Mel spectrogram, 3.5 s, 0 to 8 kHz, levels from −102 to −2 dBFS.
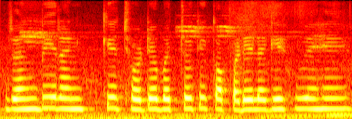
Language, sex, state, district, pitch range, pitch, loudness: Hindi, female, Rajasthan, Jaipur, 250-265 Hz, 260 Hz, -14 LUFS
